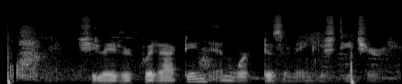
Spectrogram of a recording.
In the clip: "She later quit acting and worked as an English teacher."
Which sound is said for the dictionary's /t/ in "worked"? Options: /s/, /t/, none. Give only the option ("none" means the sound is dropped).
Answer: /t/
